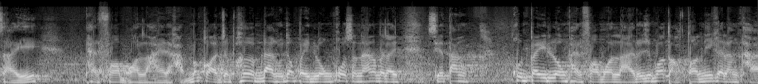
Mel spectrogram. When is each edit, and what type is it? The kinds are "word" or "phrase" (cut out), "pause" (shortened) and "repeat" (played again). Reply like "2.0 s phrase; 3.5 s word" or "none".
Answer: 6.7 s word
